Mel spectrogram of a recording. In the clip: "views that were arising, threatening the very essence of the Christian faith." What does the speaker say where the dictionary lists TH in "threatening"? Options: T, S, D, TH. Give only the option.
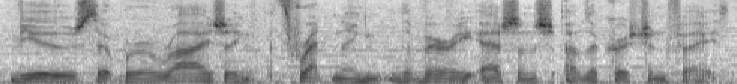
TH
